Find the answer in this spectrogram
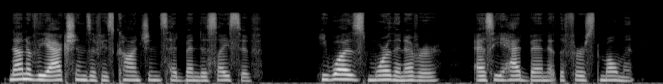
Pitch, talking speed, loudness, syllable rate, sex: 195 Hz, 210 wpm, -19 LUFS, 5.7 syllables/s, female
